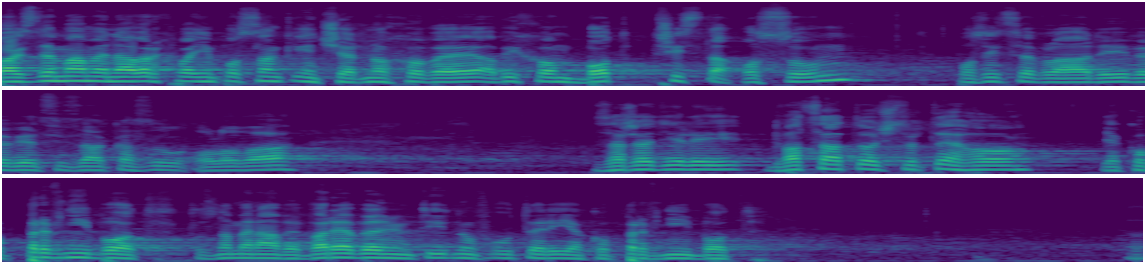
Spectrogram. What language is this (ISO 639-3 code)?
ces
